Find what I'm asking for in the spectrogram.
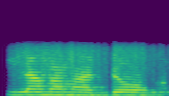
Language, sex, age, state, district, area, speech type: Kannada, female, 18-30, Karnataka, Hassan, urban, conversation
